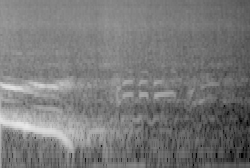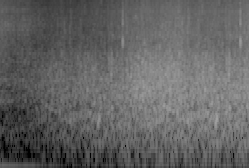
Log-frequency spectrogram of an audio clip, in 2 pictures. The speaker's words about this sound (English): This is the tide coming into the bay.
